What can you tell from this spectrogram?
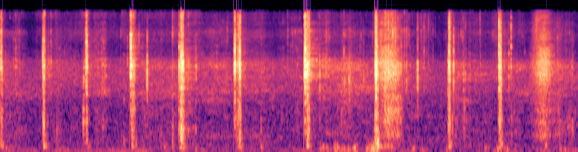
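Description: Metal hand trowel striking and scraping dry, stony soil, loosening the bottom of a planting hole. The strikes come about two a second, with one longer, louder scrape a little before the middle.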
